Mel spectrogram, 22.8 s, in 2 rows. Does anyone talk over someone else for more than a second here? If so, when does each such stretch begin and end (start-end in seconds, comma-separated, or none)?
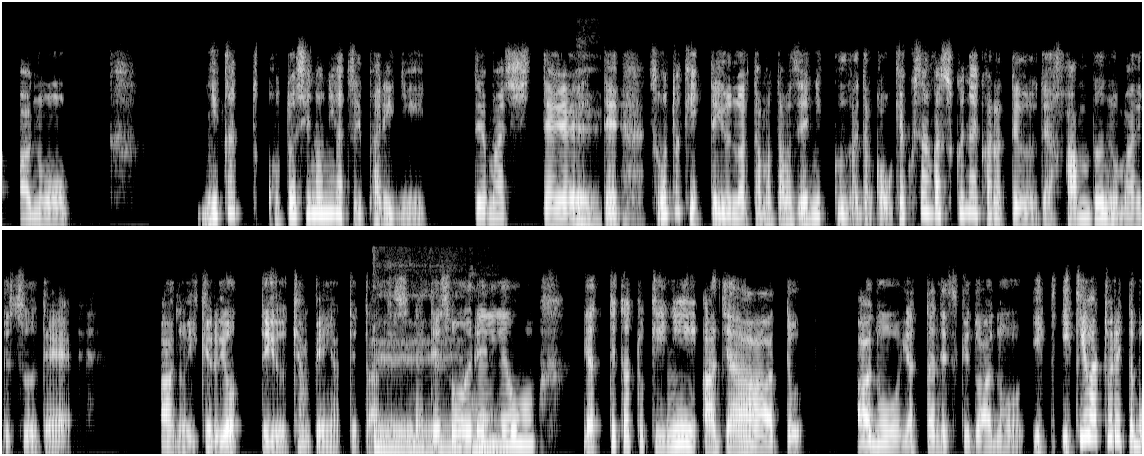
15.1-16.5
